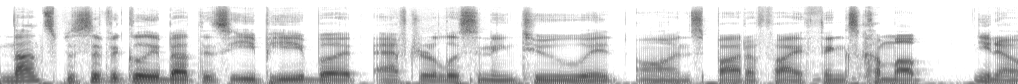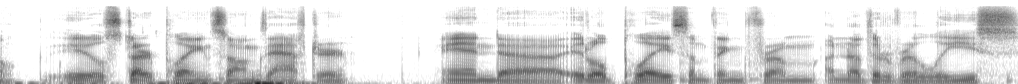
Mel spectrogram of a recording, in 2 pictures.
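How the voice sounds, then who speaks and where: With a normal speaking voice, a man talks at a moderate pace and fairly low pitch, his pitch varying in an ordinary way, on a very clean recording with a silent background. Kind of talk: casual chat.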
